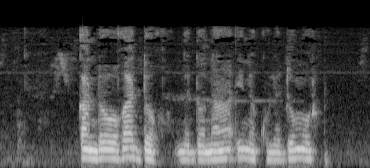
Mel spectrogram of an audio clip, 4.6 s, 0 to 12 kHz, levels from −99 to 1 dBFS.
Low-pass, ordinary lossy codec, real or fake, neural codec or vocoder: 7.2 kHz; AAC, 48 kbps; real; none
